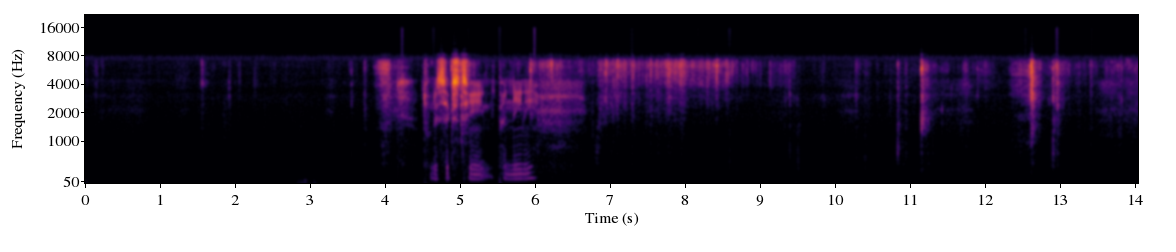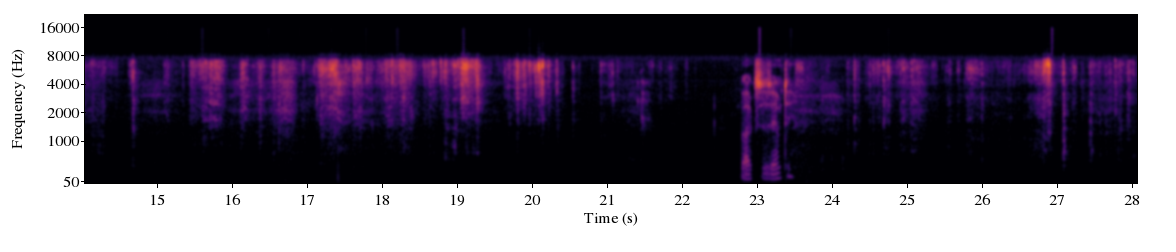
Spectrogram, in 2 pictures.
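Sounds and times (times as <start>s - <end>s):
foil packs crinkling: 5.9s - 21.8s, 23.9s - 28.0s.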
